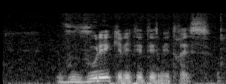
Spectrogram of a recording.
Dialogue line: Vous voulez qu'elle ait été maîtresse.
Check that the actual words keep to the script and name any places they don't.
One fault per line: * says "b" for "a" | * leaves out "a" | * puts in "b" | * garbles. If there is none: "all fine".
all fine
